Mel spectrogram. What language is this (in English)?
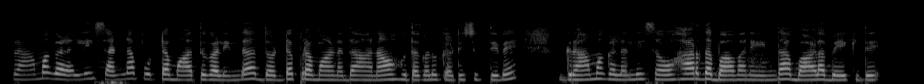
Kannada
